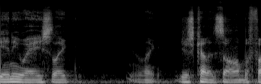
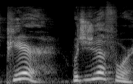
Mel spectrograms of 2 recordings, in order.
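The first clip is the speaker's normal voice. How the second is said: put-on indignant girlfriend voice, pitched higher; hammed-up outraged protest, higher; higher, louder complaint; 11 semitones higher, 7 dB louder than usual. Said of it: "stands up and goes".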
